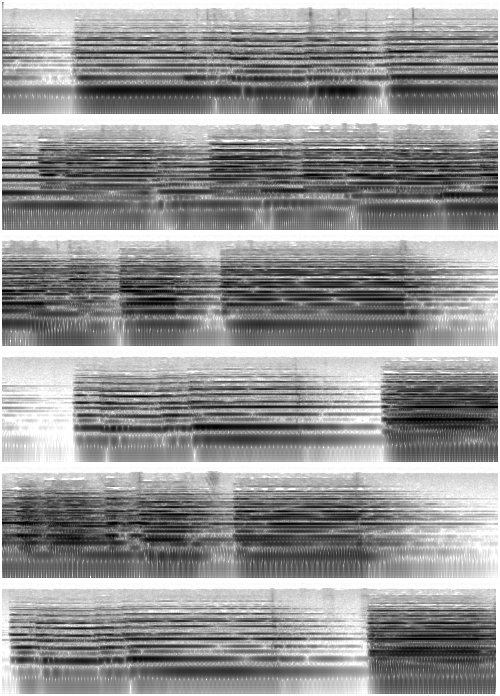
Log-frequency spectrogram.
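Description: Organ music: sustained chords over a deep bass line, played in phrases with a few brief breaks.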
